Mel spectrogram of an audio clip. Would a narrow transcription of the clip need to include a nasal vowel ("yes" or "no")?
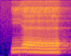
no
